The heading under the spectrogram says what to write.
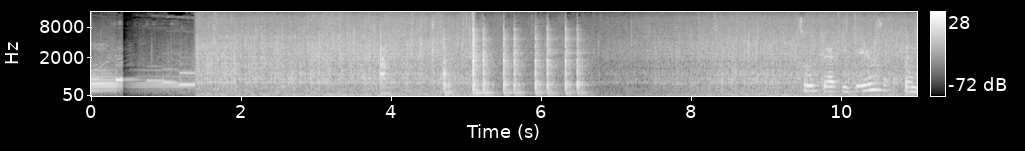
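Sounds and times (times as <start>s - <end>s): food sizzling in a frying pan: 1.4s - 11.0s
spoon knocking against pan: 3.8s - 6.8s.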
